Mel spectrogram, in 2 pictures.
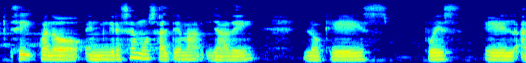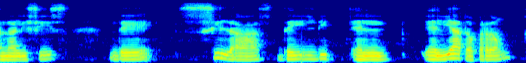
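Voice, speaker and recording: Guy teaching poetry meter, kinda gravelly voice, slightly muffled lo-fi audio, keeps asking if you follow. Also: mid-range voice, a bit bright. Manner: patient, explanatory, checks in with "¿sí?"; counts syllables aloud slowly. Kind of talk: online literature lesson.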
